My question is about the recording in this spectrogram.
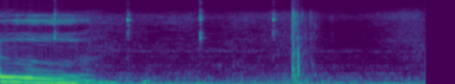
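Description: Car turn-signal indicator ticking steadily, about two to three clicks a second, over the low running rumble of the car, with one sharper click about one and a half seconds in.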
